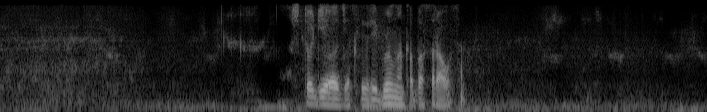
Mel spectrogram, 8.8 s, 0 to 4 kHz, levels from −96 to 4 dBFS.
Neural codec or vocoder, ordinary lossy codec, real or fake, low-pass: codec, 16 kHz, 2 kbps, X-Codec, HuBERT features, trained on LibriSpeech; none; fake; 3.6 kHz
